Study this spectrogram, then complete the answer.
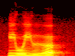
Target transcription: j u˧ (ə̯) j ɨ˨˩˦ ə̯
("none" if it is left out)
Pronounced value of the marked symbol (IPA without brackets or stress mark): none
